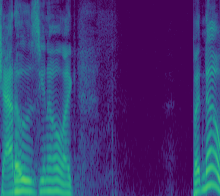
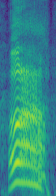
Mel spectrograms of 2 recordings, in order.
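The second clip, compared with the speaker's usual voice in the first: loud, raised "ah" of shock; loud shocked cry; 5 semitones higher, 14 dB louder than usual. Retold or imitated. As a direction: burst out with a big open yell. Mimics shock at the rewind.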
